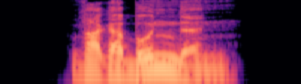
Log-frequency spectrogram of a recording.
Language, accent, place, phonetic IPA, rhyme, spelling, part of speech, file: German, Germany, Berlin, [vaɡaˈbʊndn̩], -ʊndn̩, Vagabunden, noun, De-Vagabunden.ogg
- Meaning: plural of Vagabund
